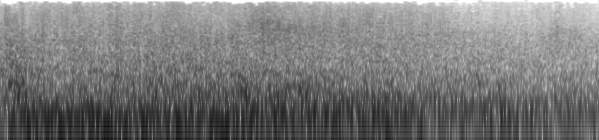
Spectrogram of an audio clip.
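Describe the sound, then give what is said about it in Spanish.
A deep, sustained volcanic eruption boom rumbles heavily at full loudness for about two seconds, then eases slightly while the roaring low-end continues. No one speaks. “¿Podría una de las siete señales ser un volcán?”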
